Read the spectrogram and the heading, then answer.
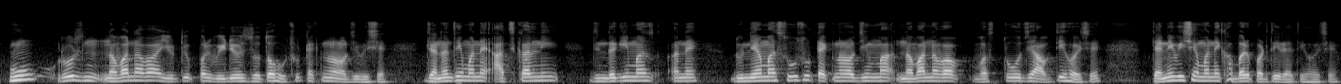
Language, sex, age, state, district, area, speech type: Gujarati, male, 18-30, Gujarat, Anand, urban, spontaneous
